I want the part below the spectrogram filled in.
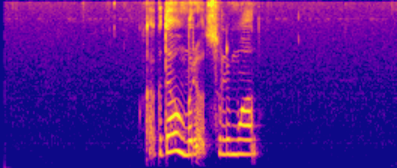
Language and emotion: Russian, sad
